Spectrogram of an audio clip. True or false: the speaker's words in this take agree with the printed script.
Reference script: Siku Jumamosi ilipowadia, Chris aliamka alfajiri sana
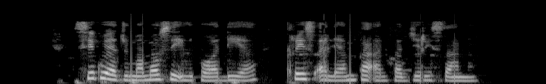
false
